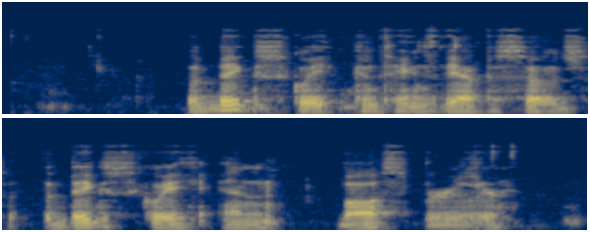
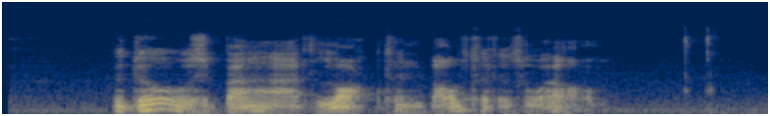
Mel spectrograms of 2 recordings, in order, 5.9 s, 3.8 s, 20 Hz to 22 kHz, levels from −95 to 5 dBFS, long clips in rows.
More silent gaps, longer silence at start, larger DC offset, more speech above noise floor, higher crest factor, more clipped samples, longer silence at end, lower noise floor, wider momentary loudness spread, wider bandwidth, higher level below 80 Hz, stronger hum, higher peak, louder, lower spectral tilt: neither; first, 0.95 s vs 0.55 s; neither; first, 43 dB vs 30 dB; about the same, 22 dB vs 20 dB; neither; first, 0.45 s vs 0.3 s; first, -66 dBFS vs -58 dBFS; about the same, 11 LU vs 11 LU; first, 9.4 kHz vs 8 kHz; first, -50 dBFS vs -58 dBFS; neither; first, -2 dBFS vs -10 dBFS; first, -23 LUFS vs -29 LUFS; second, -6 dB/octave vs -7.5 dB/octave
